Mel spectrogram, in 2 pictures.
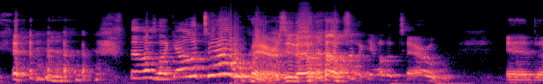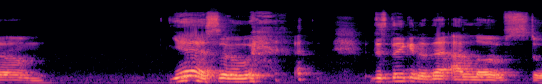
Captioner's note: laughter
